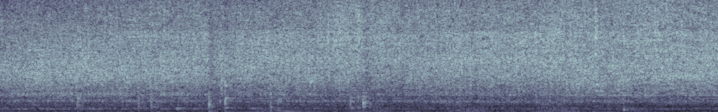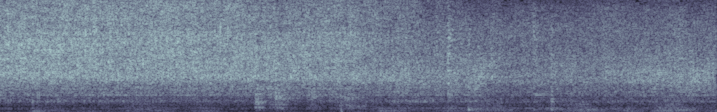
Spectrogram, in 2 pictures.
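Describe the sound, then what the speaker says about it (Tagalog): Onions sautéing in a hot pan give a loud, dense, continuous sizzle with scattered crackles and occasional utensil scrapes, close up and steady throughout with no voices. "Siyempre, ilalagay natin yung sibuyas."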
